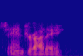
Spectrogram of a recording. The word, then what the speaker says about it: Andrade: On the kickoff show, we have Andrade going one on one with Rey Mysterio. We'll let you go first, but can you properly pronounce Andrade? – Andrade. – Yeah, right. Perfect.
